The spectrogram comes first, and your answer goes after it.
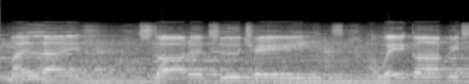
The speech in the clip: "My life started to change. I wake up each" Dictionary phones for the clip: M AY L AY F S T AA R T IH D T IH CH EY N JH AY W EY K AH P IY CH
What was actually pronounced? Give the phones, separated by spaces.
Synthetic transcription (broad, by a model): M AY L AY F S T AA R T IH D T IH CH EY N Z AY W EY K AH P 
